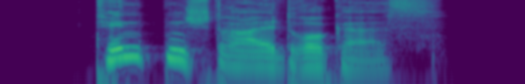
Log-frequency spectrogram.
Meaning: genitive singular of Tintenstrahldrucker
- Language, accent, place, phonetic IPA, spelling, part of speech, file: German, Germany, Berlin, [ˈtɪntn̩ʃtʁaːlˌdʁʊkɐs], Tintenstrahldruckers, noun, De-Tintenstrahldruckers.ogg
